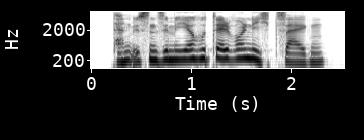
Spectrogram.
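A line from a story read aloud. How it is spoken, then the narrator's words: Laughing. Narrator (German): lachte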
